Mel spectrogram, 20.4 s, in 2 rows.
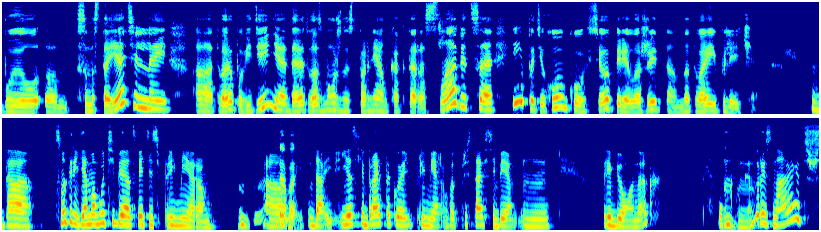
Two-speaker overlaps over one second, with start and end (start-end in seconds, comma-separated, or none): none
